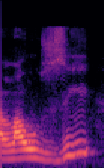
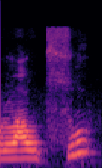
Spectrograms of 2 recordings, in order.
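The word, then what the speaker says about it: Laozi: O personagem que nós vamos tratar hoje, que é o fundador, né, do tauísmo, que é Lautsan, né, fala, se pronuncia lautã, mas seria lauzi ou lautsu, ele pertence aqui à dinastia Zu, né, que vai de 1066 antes de Cristo até 221 antes de Cristo.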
